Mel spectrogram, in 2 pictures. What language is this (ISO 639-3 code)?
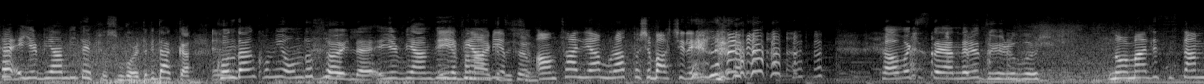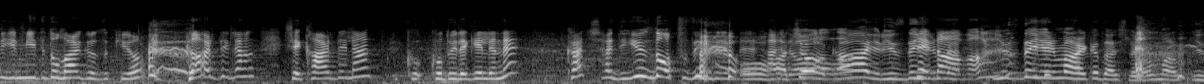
tur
